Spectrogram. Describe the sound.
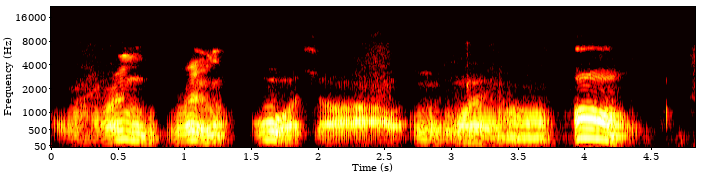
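A voice imitates a cute Ursaring bear growl: a string of about six short, throaty grumbles with wavering, rising-and-falling pitch, fairly loud, separated by brief pauses.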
